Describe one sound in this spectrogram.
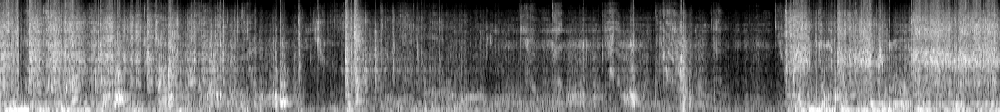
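Fingers crackle through loose shaved ice.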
